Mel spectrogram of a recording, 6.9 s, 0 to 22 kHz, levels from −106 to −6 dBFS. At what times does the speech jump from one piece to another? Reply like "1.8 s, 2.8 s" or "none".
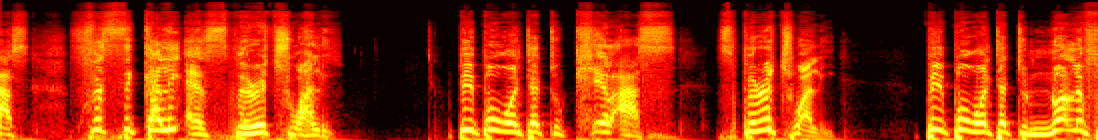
none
